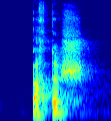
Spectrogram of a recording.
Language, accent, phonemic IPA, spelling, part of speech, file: French, France, /paʁ.tɔʃ/, partoche, noun, LL-Q150 (fra)-partoche.wav
- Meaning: sheet music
